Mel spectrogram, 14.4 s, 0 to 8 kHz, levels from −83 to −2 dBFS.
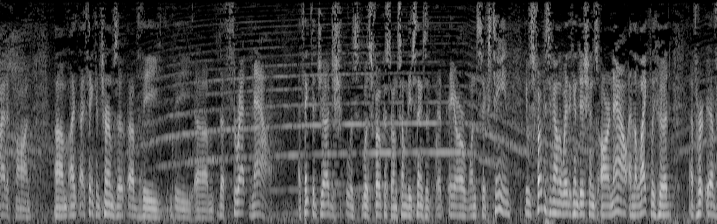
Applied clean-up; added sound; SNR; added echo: none; Alarm; 15 dB; none.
